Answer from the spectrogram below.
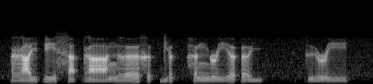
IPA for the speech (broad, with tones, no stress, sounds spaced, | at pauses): ɣ a˧˥ j ɗ i˧ s a˨˩ t̚ ɣ aː˨˩˦ ŋ ɣ əː˧˥ x ə˨˩ k̚ j ə˦˥ k̚ h ə˧ ŋ ɹ i˧˥ ə̯ ʔ ə˨˩ j | k ɨ˨˩˨ ɹ i˧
